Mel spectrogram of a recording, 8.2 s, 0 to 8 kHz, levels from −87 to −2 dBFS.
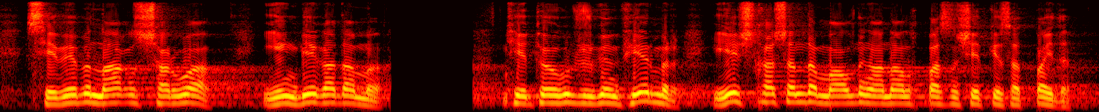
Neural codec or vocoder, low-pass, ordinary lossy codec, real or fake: none; none; none; real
